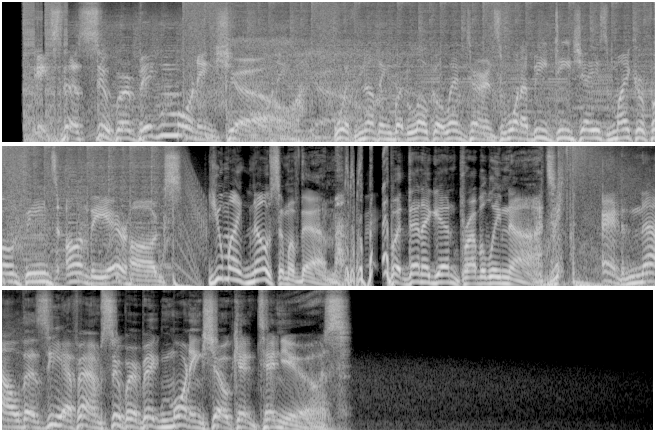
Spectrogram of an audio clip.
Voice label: SWEEP Morning Show Continues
